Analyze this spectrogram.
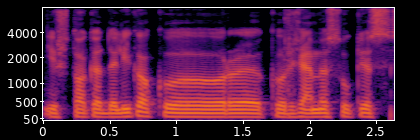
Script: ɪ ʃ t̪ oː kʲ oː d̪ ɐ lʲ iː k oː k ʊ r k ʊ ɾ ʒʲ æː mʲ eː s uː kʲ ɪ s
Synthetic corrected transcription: ɪ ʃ t̪ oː kʲ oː d̪ ɐ lʲ iː k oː k ʊ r k ʊ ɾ ʒʲ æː mʲ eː s uː kʲ ɪ s

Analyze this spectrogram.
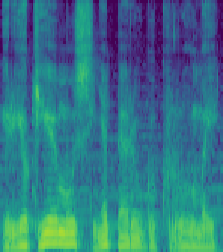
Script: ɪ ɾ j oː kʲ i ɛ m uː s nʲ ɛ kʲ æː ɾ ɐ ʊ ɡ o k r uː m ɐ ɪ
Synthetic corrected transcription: ɪ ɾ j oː kʲ i ɛ m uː s nʲ ɛ pʲ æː ɾ ɐ ʊ ɡ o k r uː m ɐ ɪ

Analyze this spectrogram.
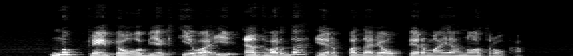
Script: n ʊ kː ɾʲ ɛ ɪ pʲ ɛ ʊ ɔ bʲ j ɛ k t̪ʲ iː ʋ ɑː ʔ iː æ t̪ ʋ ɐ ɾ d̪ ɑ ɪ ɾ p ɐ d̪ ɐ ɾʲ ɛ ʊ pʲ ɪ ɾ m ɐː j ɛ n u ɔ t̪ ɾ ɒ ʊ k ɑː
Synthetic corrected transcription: n ʊ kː ɾʲ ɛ ɪ pʲ ɛ ʊ ɔ bʲ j ɛ k t̪ʲ iː ʋ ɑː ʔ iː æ d̪ ʋ ɐ ɾ d̪ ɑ ɪ ɾ p ɐ d̪ ɐ ɾʲ ɛ ʊ pʲ ɪ ɾ m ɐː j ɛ n u ɔ t̪ ɾ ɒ ʊ k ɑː

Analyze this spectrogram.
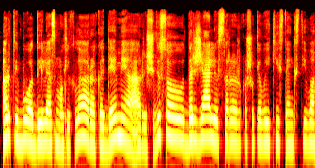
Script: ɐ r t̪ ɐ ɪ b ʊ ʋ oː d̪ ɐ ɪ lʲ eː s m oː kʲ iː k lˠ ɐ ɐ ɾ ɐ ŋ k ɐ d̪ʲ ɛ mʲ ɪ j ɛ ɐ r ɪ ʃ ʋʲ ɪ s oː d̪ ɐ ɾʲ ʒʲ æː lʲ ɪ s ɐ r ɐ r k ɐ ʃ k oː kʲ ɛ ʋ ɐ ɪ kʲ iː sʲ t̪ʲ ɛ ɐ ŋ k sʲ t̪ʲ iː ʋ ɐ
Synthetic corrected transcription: ɐ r t̪ ɐ ɪ b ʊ ʋ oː d̪ ɐ ɪ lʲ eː s m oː kʲ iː k lˠ ɐ ɐ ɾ ɐ k ɐ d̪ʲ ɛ mʲ ɪ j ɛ ɐ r ɪ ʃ ʋʲ ɪ s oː d̪ ɐ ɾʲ ʒʲ æː lʲ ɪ s ɐ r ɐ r k ɐ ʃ k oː kʲ ɛ ʋ ɐ ɪ kʲ iː sʲ t̪ʲ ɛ ɐ ŋ k sʲ t̪ʲ iː ʋ ɐ

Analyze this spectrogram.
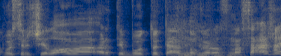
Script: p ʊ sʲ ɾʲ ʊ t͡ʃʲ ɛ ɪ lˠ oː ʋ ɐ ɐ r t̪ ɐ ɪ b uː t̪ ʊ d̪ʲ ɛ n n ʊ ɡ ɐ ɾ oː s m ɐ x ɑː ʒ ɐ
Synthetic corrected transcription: p ʊ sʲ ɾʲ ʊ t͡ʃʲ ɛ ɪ lˠ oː ʋ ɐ ɐ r t̪ ɐ ɪ b uː t̪ ʊ t̪ʲ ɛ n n ʊ ɡ ɐ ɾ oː s m ɐ s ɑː ʒ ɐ

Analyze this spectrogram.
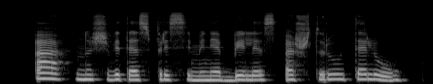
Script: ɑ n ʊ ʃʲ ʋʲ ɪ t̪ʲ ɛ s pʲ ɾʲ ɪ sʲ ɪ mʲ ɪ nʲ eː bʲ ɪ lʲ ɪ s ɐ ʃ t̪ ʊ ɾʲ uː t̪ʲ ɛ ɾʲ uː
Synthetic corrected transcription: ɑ n ʊ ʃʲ ʋʲ ɪ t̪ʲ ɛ s pʲ ɾʲ ɪ sʲ ɪ mʲ ɪ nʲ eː bʲ ɪ lʲ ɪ s ɐ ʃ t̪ ʊ ɾʲ uː t̪ʲ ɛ lʲ uː

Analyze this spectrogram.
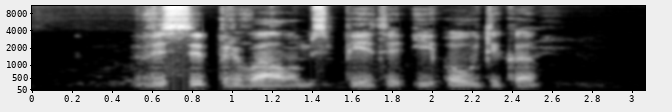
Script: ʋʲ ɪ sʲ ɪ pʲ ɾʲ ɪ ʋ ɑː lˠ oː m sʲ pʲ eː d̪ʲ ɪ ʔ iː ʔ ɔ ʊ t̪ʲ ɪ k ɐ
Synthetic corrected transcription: ʋʲ ɪ sʲ ɪ pʲ ɾʲ ɪ ʋ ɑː lˠ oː m sʲ pʲ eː t̪ʲ ɪ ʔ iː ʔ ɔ ʊ t̪ʲ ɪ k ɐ

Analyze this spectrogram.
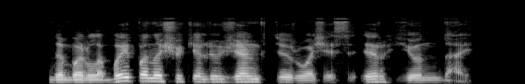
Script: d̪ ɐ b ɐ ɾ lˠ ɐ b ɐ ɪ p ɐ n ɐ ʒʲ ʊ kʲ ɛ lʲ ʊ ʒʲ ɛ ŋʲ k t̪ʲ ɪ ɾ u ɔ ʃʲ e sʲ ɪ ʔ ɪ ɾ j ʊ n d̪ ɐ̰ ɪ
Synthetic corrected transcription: d̪ ɐ b ɐ ɾ lˠ ɐ b ɐ ɪ p ɐ n ɐ ʃʲ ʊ kʲ ɛ lʲ ʊ ʒʲ ɛ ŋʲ k t̪ʲ ɪ ɾ u ɔ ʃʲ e sʲ ɪ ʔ ɪ ɾ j ʊ n d̪ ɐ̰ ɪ

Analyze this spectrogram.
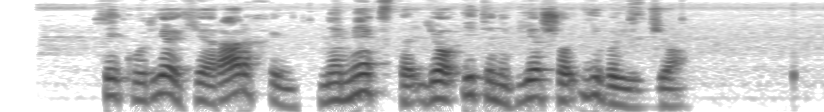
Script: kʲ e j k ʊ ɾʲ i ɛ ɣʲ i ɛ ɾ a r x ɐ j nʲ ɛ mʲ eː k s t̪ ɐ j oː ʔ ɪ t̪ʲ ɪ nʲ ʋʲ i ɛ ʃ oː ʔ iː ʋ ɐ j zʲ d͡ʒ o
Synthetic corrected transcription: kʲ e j k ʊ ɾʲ i ɛ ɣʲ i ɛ ɾ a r x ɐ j nʲ ɛ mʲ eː k s t̪ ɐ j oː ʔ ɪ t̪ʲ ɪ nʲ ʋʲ i ɛ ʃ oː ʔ iː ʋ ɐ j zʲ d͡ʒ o

